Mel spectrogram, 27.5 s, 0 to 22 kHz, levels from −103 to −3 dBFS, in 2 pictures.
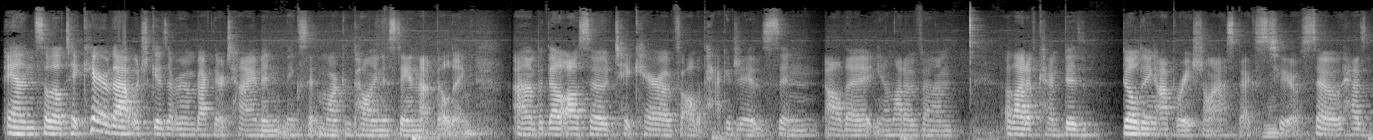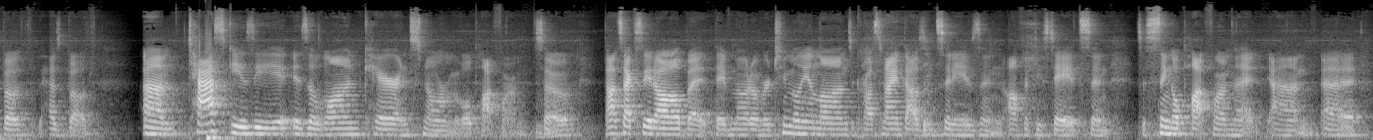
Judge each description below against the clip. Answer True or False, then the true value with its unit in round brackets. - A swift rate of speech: True (210 wpm)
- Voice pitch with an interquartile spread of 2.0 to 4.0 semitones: True (2.6 semitones)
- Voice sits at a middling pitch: True (155 Hz)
